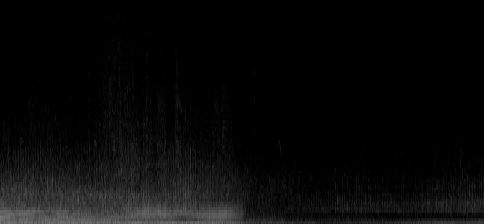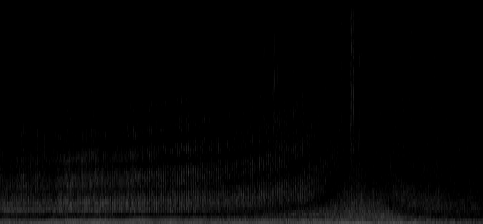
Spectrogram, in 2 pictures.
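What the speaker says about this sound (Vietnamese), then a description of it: "không quân đang bay thử nghiệm máy bay chiến đấu Phét mới mua" A newly purchased fighter jet on an air force test flight, roaring loudly at first, then cutting off abruptly into a quieter, sustained drone that rises into a sweeping pass near the end.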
